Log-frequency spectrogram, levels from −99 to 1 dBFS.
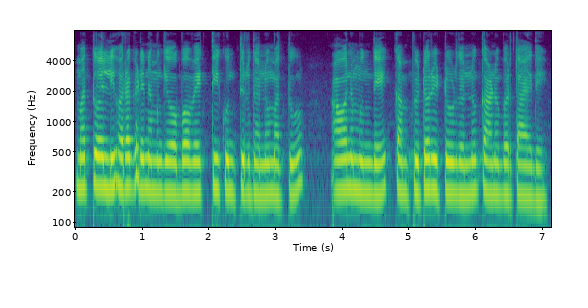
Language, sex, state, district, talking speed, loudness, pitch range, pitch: Kannada, male, Karnataka, Bidar, 125 wpm, -14 LUFS, 195-215 Hz, 200 Hz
